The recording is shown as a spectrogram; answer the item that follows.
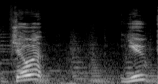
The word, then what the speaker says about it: Joe Yoop: Now, Joe Yoop, that rhymes with soup, is slightly ahead on Eco because of his campfire.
